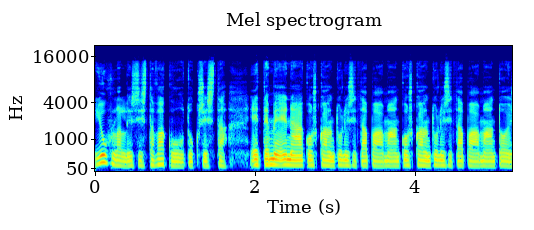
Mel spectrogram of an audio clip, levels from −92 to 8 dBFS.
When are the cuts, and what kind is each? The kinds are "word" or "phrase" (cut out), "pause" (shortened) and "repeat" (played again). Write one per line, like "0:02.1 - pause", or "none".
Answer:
0:03.8 - repeat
